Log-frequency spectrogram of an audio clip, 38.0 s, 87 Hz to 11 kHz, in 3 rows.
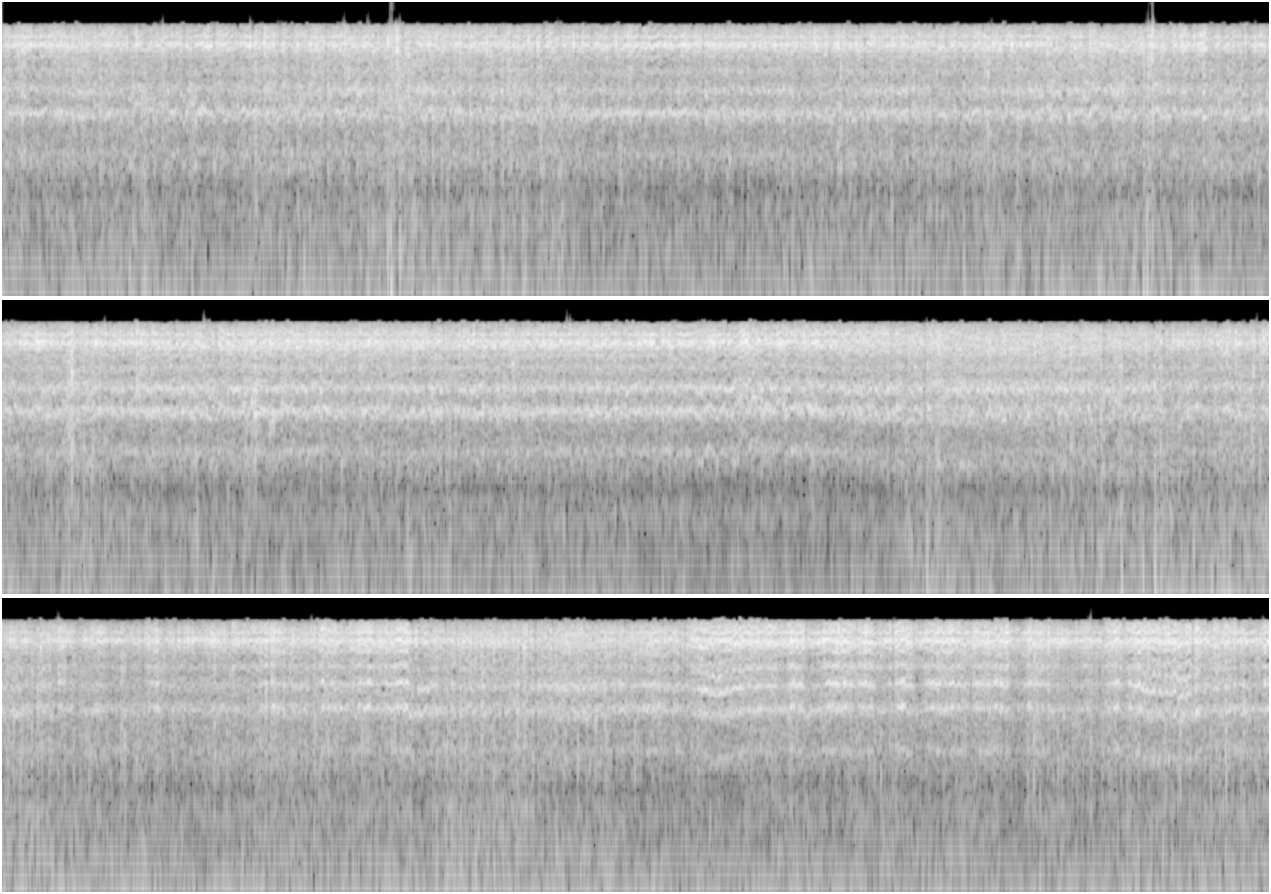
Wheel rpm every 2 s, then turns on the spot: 220, 220, 220, 230, 220, 230, 230, 230, 230, 240, 230, 200, 230, 240, 230, 220, 230, 230, 230.
none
